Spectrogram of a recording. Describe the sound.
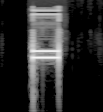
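A single telephone keypad button tone: one short, steady, dual-pitched beep lasting about a third of a second, heard alone.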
